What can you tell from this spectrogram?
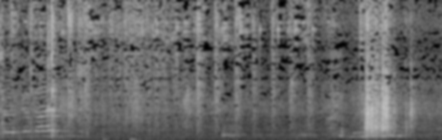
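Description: Crisp fried chegodis clinking and rattling in a wire-mesh skimmer and tumbling onto a foil tray, with a louder burst of rattling about five and a half seconds in. The rattle is the 'galagala' sound of rings fried hard and crunchy.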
